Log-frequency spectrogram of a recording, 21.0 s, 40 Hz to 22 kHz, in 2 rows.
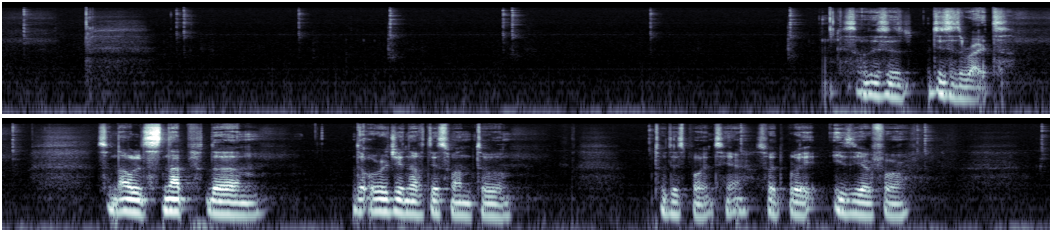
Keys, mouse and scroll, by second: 1.8 click, 2.9 click, 5.0 click, 6.4 click, 8.5 middle click, 14.0 click, 16.9 click, 19.6 click, 20.2-20.8 scroll down 6, 20.8 middle click.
